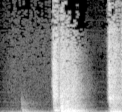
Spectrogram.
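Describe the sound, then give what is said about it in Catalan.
A door slams shut with a loud, heavy bang, followed moments later by a second forceful thud. No voices. “Tanca la porta al coronavirus i queda't a casa.”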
